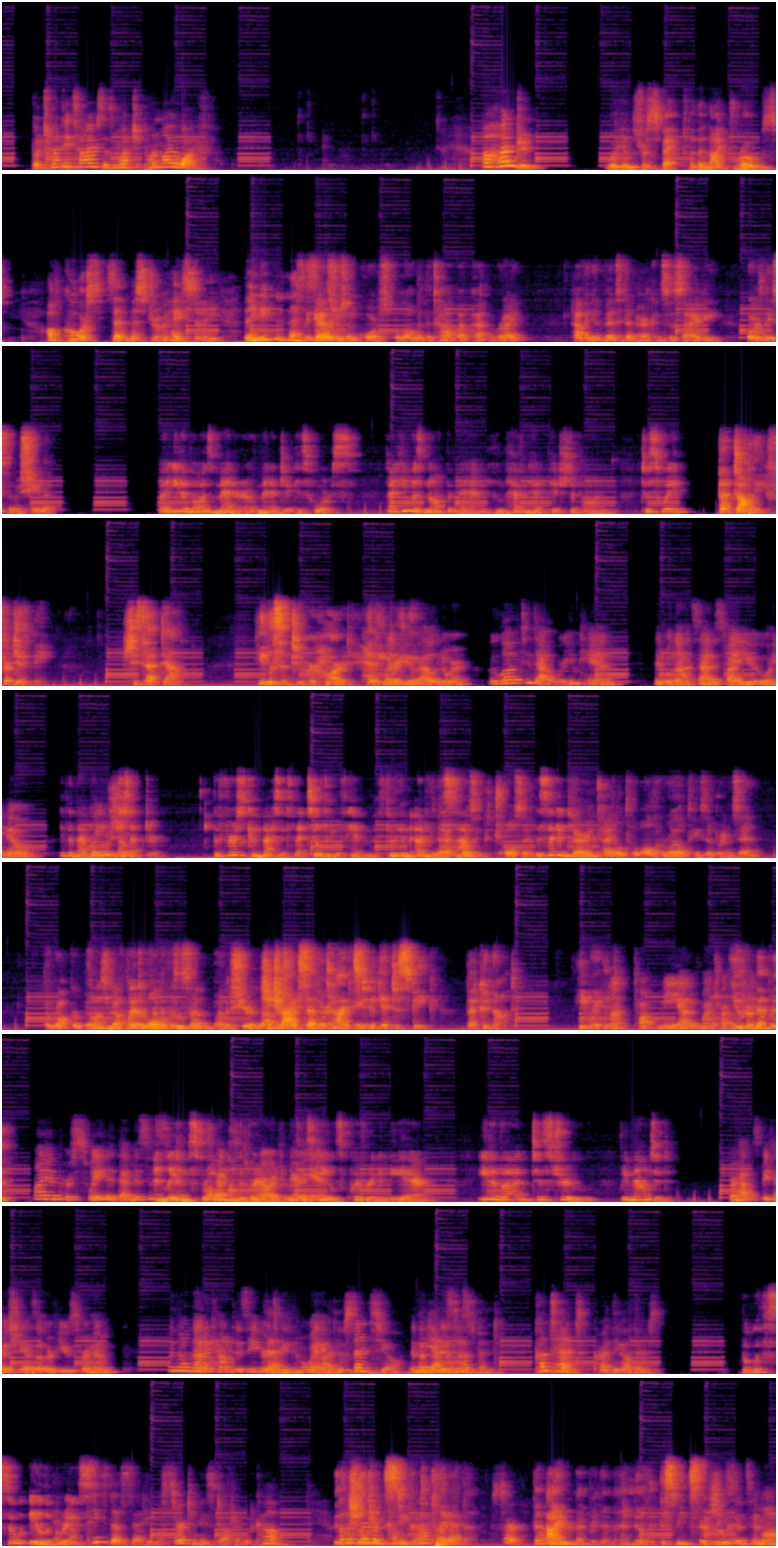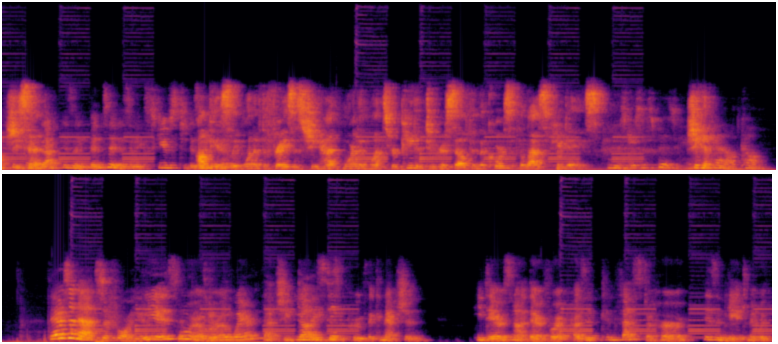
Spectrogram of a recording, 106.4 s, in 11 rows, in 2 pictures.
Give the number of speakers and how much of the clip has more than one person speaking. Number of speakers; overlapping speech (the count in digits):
6, about 23%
